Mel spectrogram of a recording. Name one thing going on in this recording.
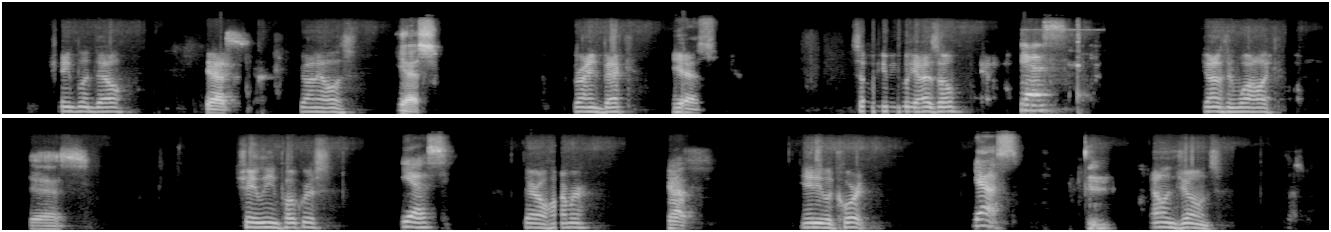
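An elderly man speaks calmly over an online call, in short bursts with pauses.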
